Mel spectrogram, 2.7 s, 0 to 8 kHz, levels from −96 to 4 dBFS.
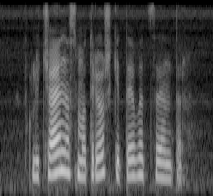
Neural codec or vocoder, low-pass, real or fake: none; 7.2 kHz; real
